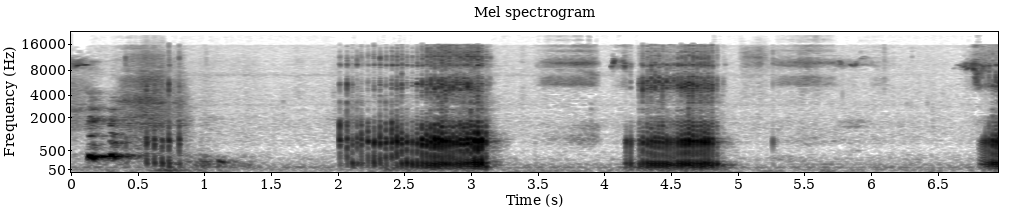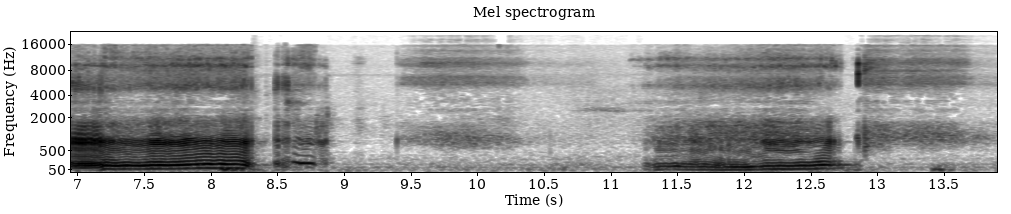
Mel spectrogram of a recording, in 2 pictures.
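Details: Irregular rattling and whistling breaths, some with a voiced, tonal quality, from a female Boston terrier sleeping with her eyes open; snoring.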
